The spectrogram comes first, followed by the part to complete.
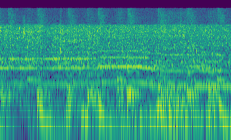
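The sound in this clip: Heavy downpour rain comes through an open window as a dense, even hiss that fills the whole clip, faint and constant, with soft low tones underneath.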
